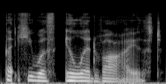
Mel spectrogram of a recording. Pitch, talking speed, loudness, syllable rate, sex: 155 Hz, 180 wpm, -17 LUFS, 4.8 syllables/s, female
